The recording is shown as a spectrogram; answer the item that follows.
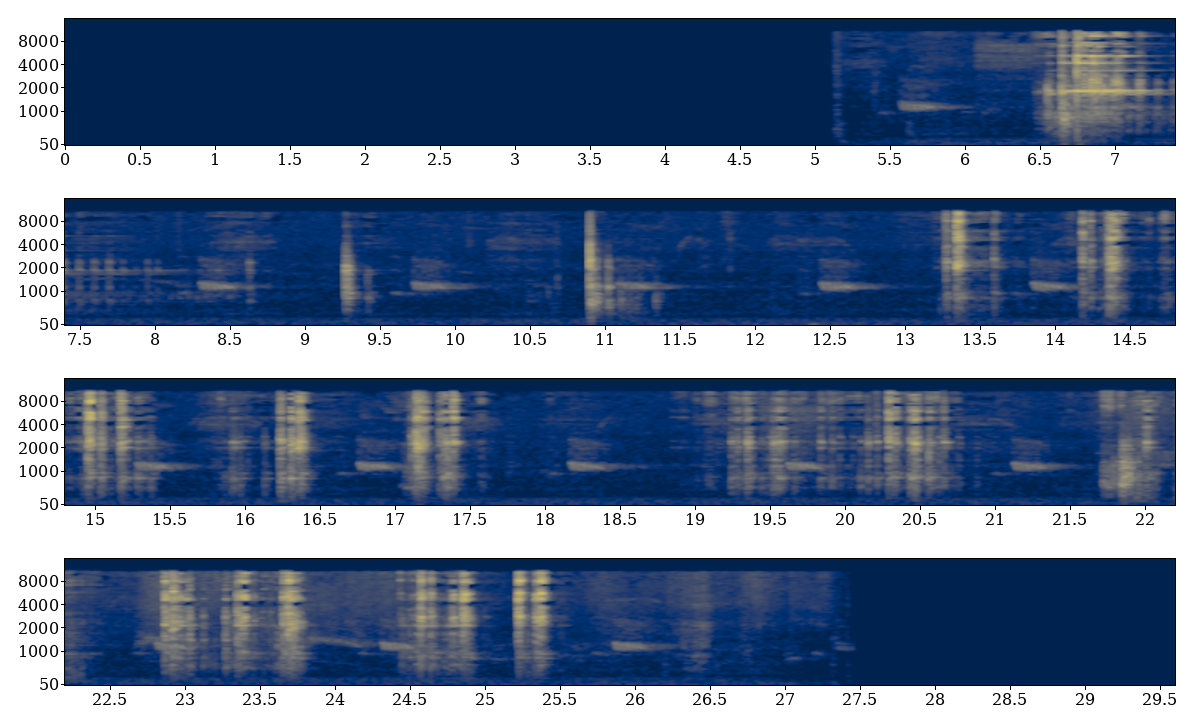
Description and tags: Cups in the sink.
cups, kitchen-sink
